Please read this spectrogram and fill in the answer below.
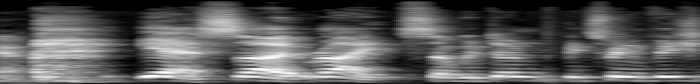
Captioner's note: clearing throat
